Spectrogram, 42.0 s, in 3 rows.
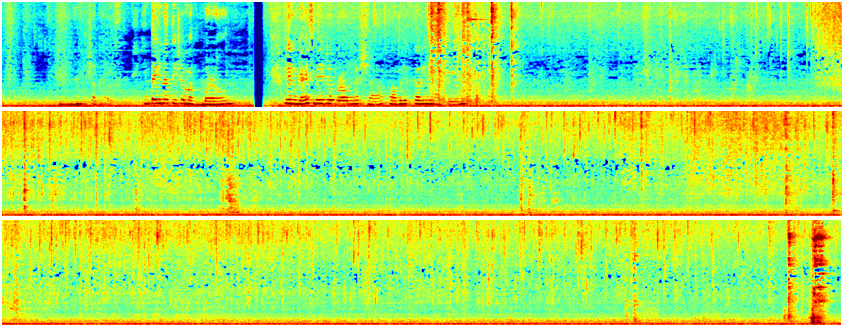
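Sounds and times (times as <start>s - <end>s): fritters sizzling in oil: 13.4s - 41.9s.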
